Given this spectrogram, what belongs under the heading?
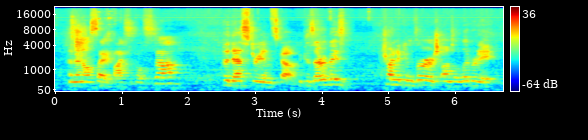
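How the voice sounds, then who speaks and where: With audible room echo and noticeable background noise, a woman talks at a medium pitch with lively intonation. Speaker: school staff member handling bike safety. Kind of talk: presentation to parents and students. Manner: loud.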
